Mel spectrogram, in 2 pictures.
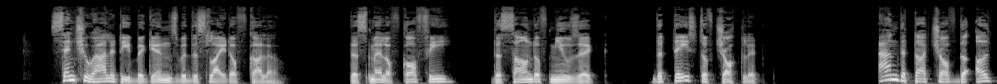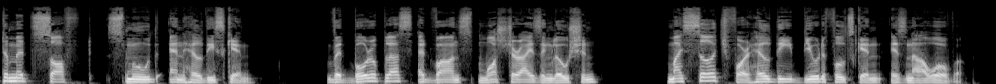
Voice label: English, male voice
